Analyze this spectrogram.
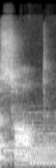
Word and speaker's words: ص: Alright, to pronounce the letter Sod, you need to take care and focus on where your whole tongue is moving.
